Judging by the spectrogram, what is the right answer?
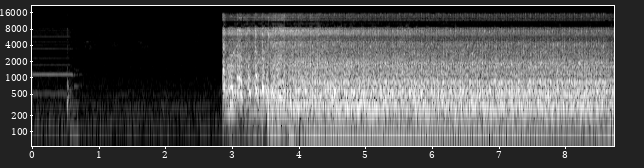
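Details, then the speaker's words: Peugeot 406 2.0 HDI that stalled and wouldn't restart (codes P0190, P0380), after cleaning diesel-soaked connectors from a fuel leak: fires quickly and settles into an even, steady idle clatter with no stumbling; stalling fixed, two fuel pipes still to be replaced. "Pues zanjado el asunto de que el motor se para"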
